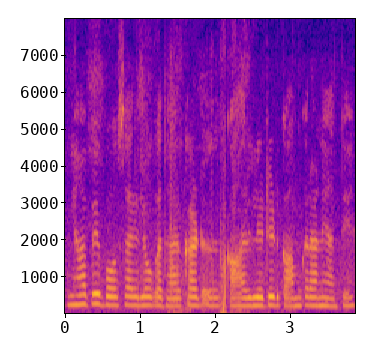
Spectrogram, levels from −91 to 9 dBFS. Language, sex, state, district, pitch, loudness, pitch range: Hindi, female, Bihar, West Champaran, 225 Hz, -15 LUFS, 215-235 Hz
